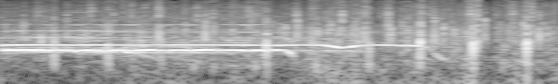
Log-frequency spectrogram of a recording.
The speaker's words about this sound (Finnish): Aplodit heille siis!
